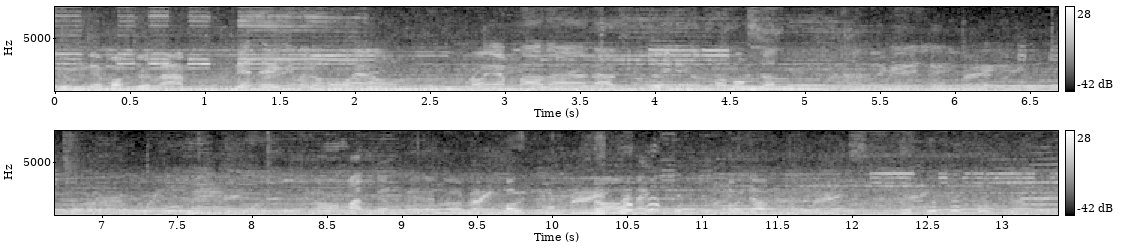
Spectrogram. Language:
Vietnamese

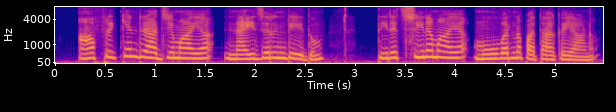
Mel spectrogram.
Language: Malayalam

